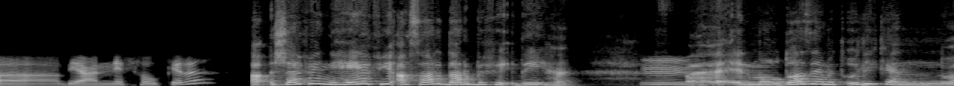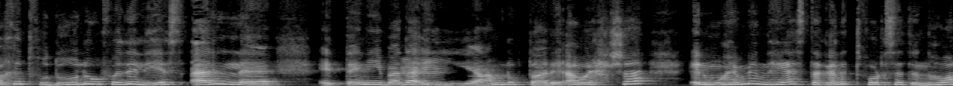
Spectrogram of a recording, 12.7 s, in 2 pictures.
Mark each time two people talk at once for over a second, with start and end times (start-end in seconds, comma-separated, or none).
none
